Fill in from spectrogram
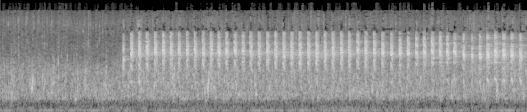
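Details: Collared kingfisher for bird training, quiet at first. After about one and a half seconds it launches into a loud, rapid, steady chatter of grating kek notes lasting about five seconds.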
